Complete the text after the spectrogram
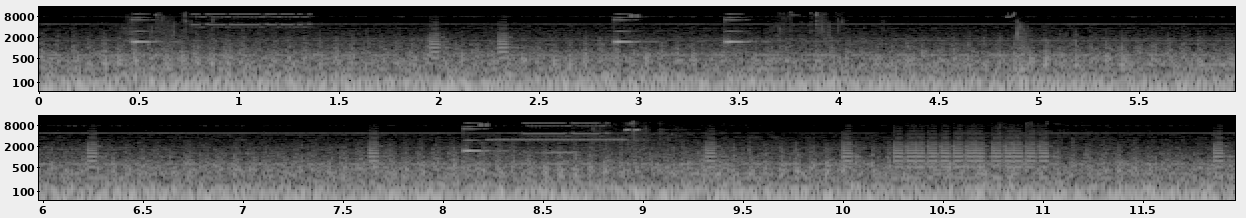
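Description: Short electronic menu beeps and blips sound again and again.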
